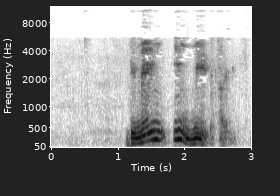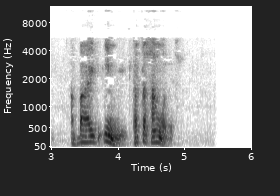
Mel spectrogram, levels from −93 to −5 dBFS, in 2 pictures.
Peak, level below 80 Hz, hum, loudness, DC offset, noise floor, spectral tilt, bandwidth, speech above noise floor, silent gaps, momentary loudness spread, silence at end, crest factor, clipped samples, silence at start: -4 dBFS; -62 dBFS; none; -18 LUFS; under 0.1%; -66 dBFS; -9.5 dB/octave; 5.8 kHz; 48 dB; none; 22 LU; 1.2 s; 18 dB; under 0.1%; 1.15 s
